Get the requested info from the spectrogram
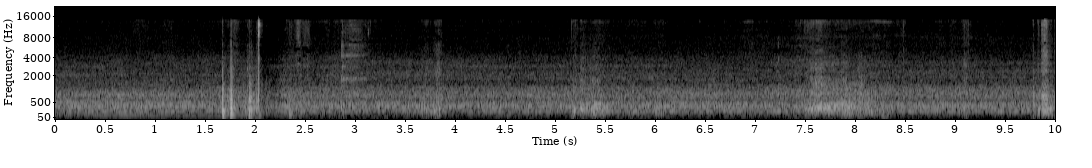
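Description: A paintbrush dragging oil paint across canvas in a few soft strokes, over a steady hum. Two sharp clicks come about two seconds in.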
